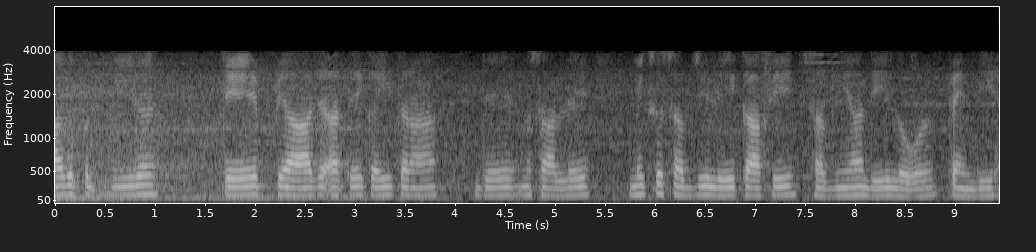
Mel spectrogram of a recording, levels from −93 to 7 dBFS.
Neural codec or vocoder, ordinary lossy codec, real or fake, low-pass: none; AAC, 16 kbps; real; 7.2 kHz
